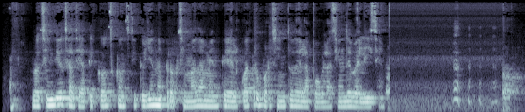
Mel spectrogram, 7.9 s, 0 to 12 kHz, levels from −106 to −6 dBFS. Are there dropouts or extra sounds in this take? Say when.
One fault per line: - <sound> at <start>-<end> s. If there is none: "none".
- laugh at 6.8-7.5 s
